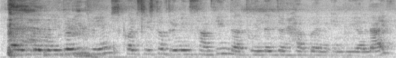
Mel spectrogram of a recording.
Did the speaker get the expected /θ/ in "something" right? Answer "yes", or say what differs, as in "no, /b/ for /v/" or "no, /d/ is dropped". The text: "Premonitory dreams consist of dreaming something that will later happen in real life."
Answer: no, /t/ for /θ/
